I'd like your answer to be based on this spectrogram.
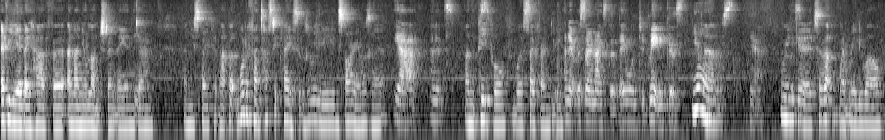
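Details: Adult woman, conversational speech; normal speech.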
